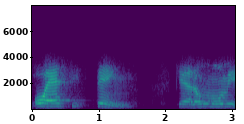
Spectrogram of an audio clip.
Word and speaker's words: OS X: é é rápido o o Mac OS X pronuncia-se os1 que era um nome é sugerido pela Apple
